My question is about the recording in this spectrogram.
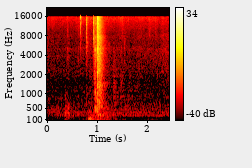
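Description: Handling noise as the power cable and the Echo Show smart display are picked up and moved on a fabric-covered table: a few short, soft knocks in the first half, the loudest about a second in, over faint room noise.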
